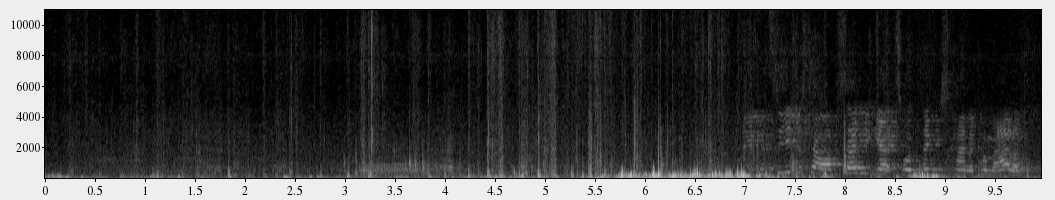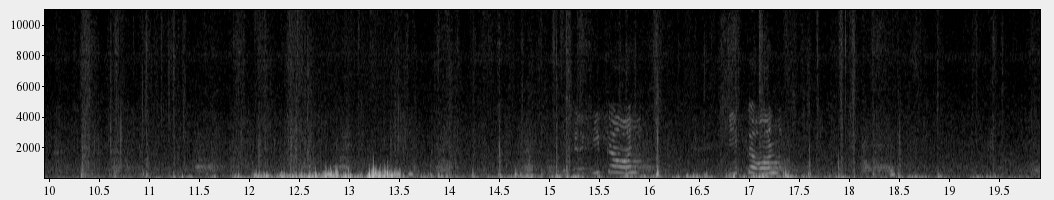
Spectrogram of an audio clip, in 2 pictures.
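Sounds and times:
horse hoofbeats on grass: 0:00.0 - 0:19.9.

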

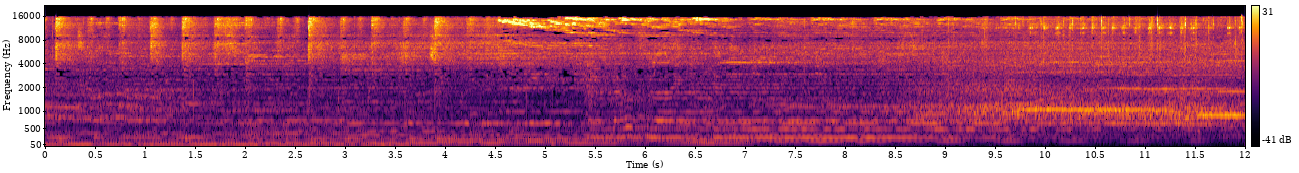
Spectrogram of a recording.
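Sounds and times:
crowd cheering: 0:00.0 - 0:05.4, 0:08.1 - 0:12.0
live pop music over speakers: 0:00.0 - 0:12.0.

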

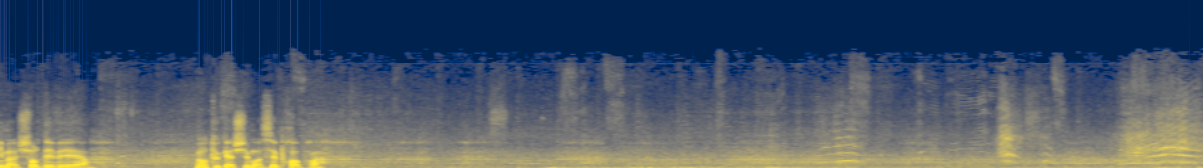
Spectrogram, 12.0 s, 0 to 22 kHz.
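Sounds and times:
quadcopter propellers whining: 0:05.9 - 0:12.0.

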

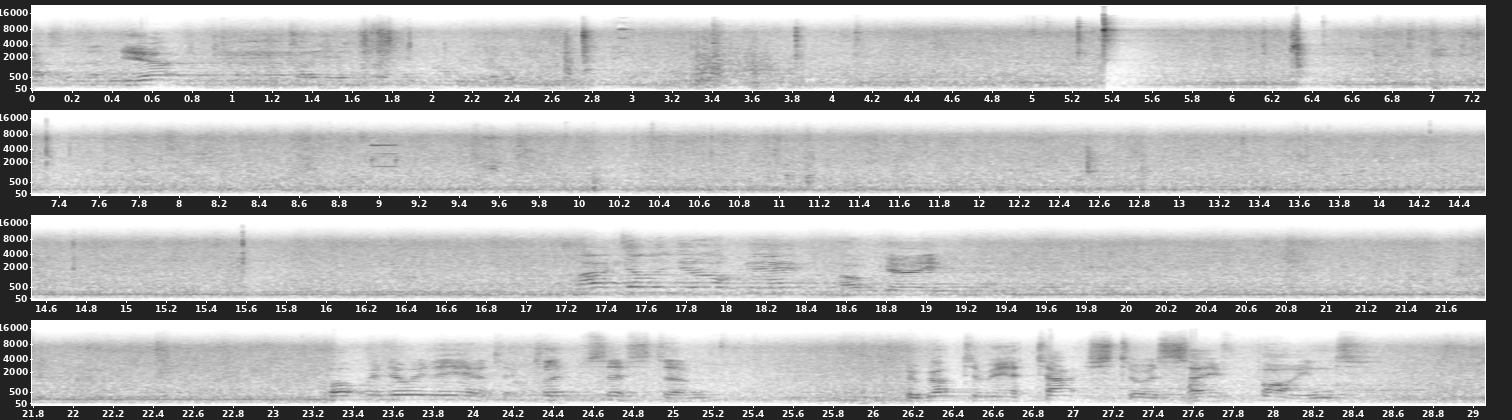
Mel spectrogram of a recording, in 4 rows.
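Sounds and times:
loud steady rushing noise: 0:00.0 - 0:29.0
low mechanical hum: 0:00.0 - 0:29.0.

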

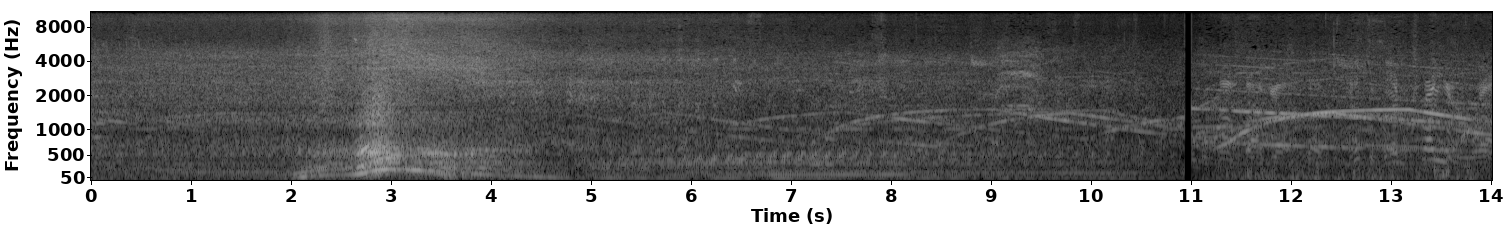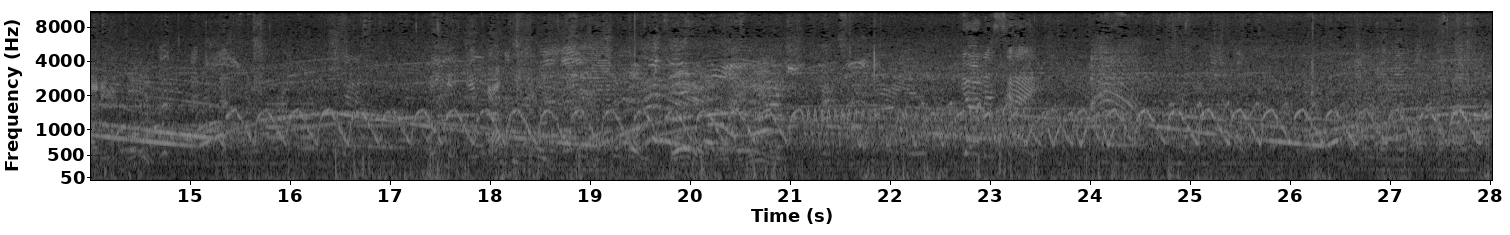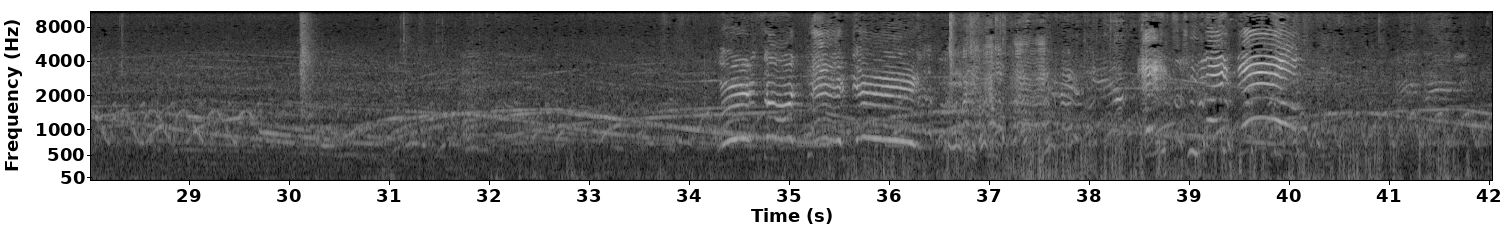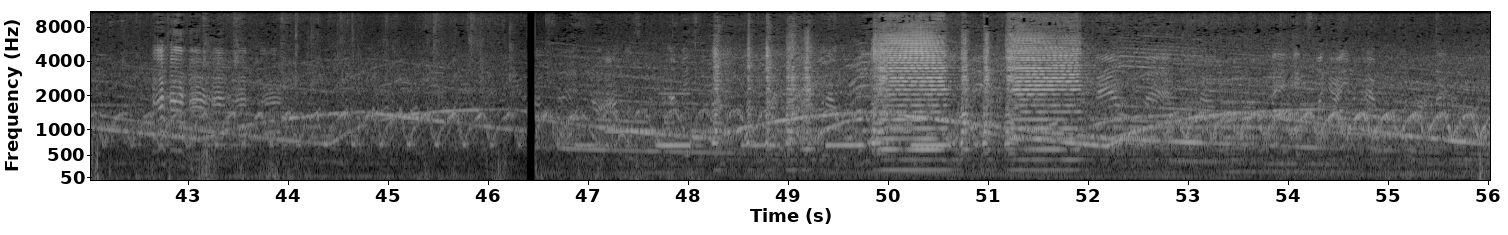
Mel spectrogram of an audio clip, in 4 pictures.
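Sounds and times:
emergency vehicle sirens wailing: 0:00.0 - 0:56.0.

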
